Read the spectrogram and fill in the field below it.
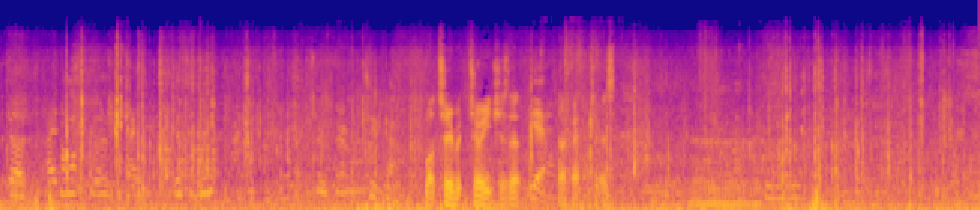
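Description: A cardboard box rustles and crinkles as it is handled up close.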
